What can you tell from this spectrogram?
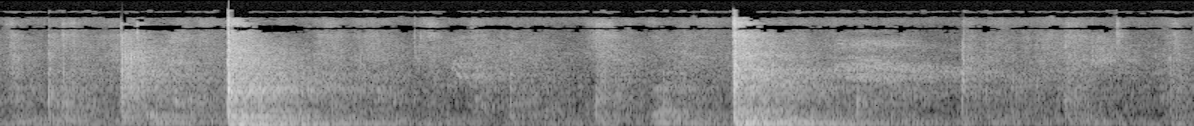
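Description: Boxing gloves smacking against a focus mitt in a boxing drill: two hard, loud hits about a second and a half in and again near the five-second mark, with a few lighter knocks between. Each hit echoes on in the bare hall.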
